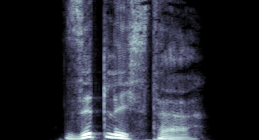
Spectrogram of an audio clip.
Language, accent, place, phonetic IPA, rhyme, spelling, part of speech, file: German, Germany, Berlin, [ˈzɪtlɪçstɐ], -ɪtlɪçstɐ, sittlichster, adjective, De-sittlichster.ogg
- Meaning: inflection of sittlich: 1. strong/mixed nominative masculine singular superlative degree 2. strong genitive/dative feminine singular superlative degree 3. strong genitive plural superlative degree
